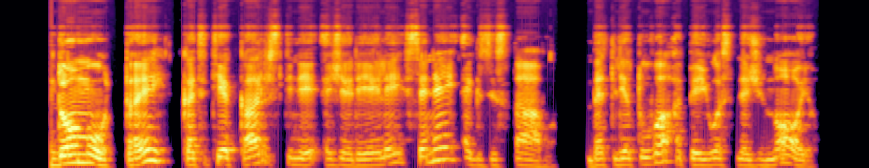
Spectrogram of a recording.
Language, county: Lithuanian, Klaipėda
